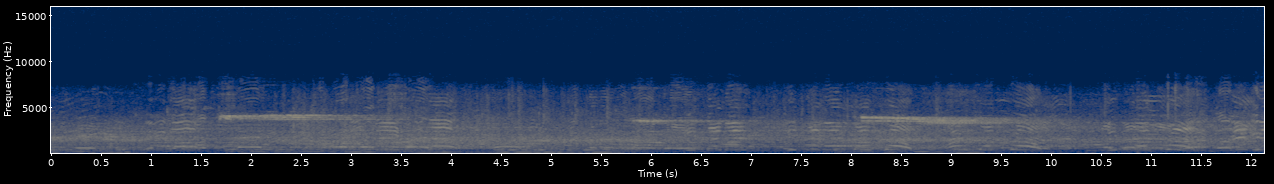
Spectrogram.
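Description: Indistinct voices of coaches and spectators, with scattered short squeaks, echoing through a large sports dome during a wrestling bout.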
